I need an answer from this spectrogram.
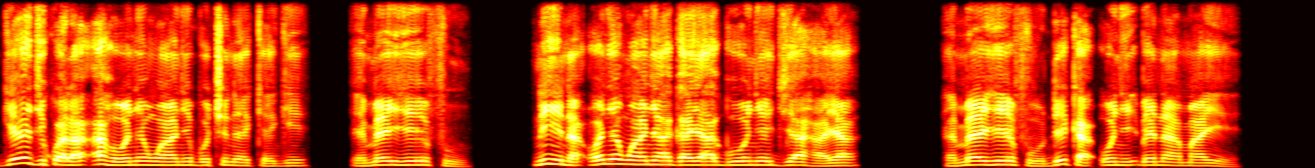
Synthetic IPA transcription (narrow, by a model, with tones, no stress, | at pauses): ɡɪ˦e˦d͡ʒi˨kʷa˨la˨ʔa˦ɦʊ˨o˦ɲe˦ŋʷa˨ɲɪ˦bʊ˨t͡ʃi˦ne˦ke˨ɡɪ˦ | e˨me˦i˦ɦe˦fṵ˨ | ni˦ɦi˨na˨ʔo˦ɲe˦ŋʷa˨ɲɪ˦a˦ɡa˨ja˦ɡʊ˦o˦ɲe˦d͡ʒi˨a˦ɦa̰˨ja˦ | e˨me˦i˦ɦe˦fṵ˨dɪ˦ka˨ʔo˦ɲe˦i˦k͡pe˦na˨a˨ma˦ɣɪ̰˨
